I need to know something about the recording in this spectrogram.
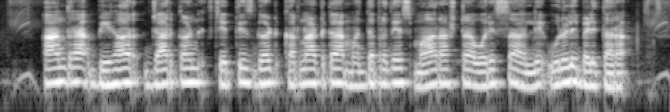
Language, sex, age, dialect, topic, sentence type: Kannada, male, 18-24, Central, agriculture, statement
